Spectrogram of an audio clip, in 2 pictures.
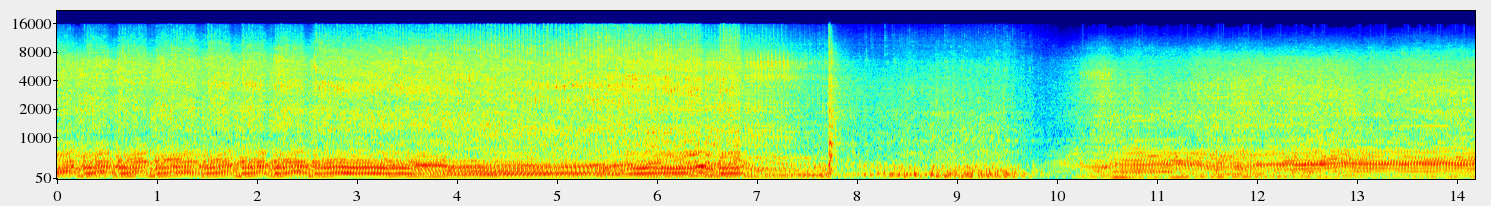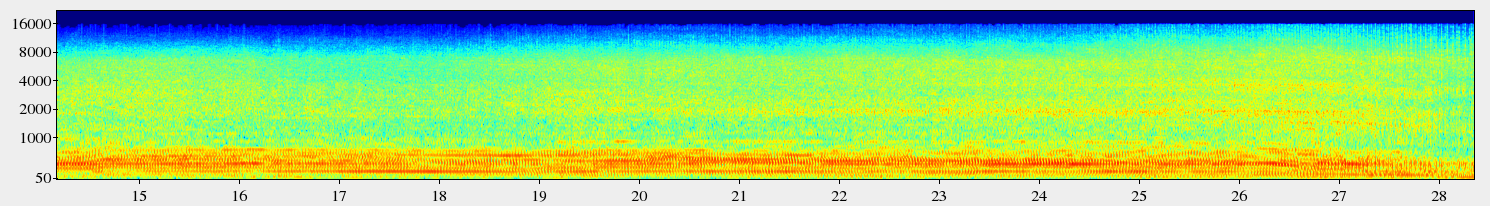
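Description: Stock V-twin pulling tractor engine running hard under load, its revs falling over the first few seconds. A single sharp click comes near eight seconds, followed by a short break. The engine then revs up again, holds steady at high revs for a long stretch and drops off near the end.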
